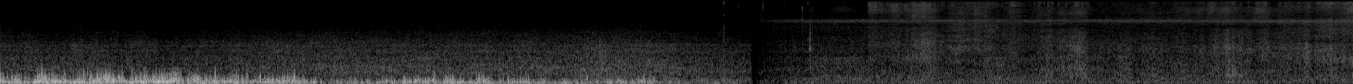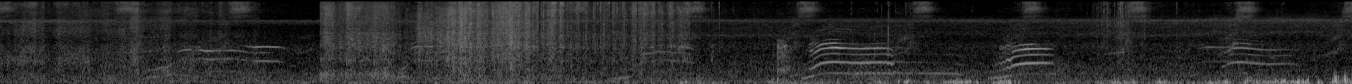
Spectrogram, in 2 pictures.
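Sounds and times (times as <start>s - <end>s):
cat meowing faintly: 14.8s - 16.4s, 19.6s - 20.7s, 21.3s - 24.2s, 25.4s - 26.6s.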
